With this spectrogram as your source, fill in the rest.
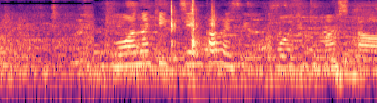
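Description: A young woman talks close by in a lively, chatty way.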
